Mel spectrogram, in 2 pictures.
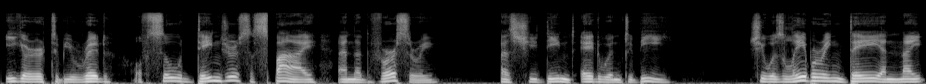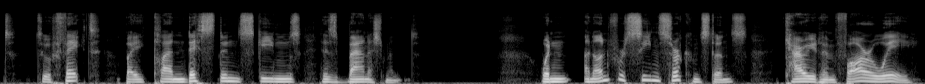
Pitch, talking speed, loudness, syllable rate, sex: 125 Hz, 125 wpm, -17 LUFS, 4.4 syllables/s, male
